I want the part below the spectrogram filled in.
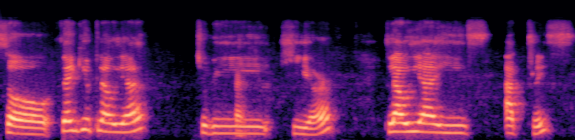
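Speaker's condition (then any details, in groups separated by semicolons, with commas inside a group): No condition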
